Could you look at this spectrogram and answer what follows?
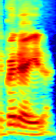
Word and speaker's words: Pereira: my name is Pera so uh James tried to pronounce it well but he did his best but my name is pera pera is a Portuguese last name that I'm Venezuelan born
